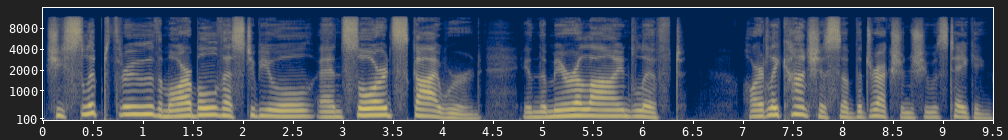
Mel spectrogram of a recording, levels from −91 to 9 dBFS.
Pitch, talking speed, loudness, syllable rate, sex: 185 Hz, 140 wpm, -17 LUFS, 4.3 syllables/s, female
